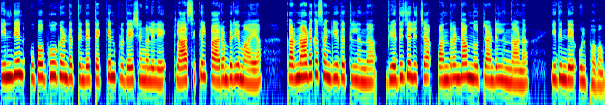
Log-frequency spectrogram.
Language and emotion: Malayalam, neutral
